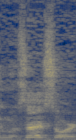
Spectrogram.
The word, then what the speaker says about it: mosasaur: Like, honestly, when we first saw the mosasaur, that's how you pronounce it, right?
